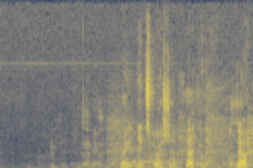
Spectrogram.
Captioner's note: audience laughs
